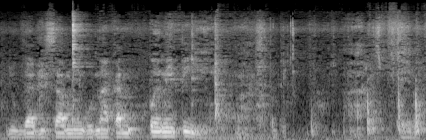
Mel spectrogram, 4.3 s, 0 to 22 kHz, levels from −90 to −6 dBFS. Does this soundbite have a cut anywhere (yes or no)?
yes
